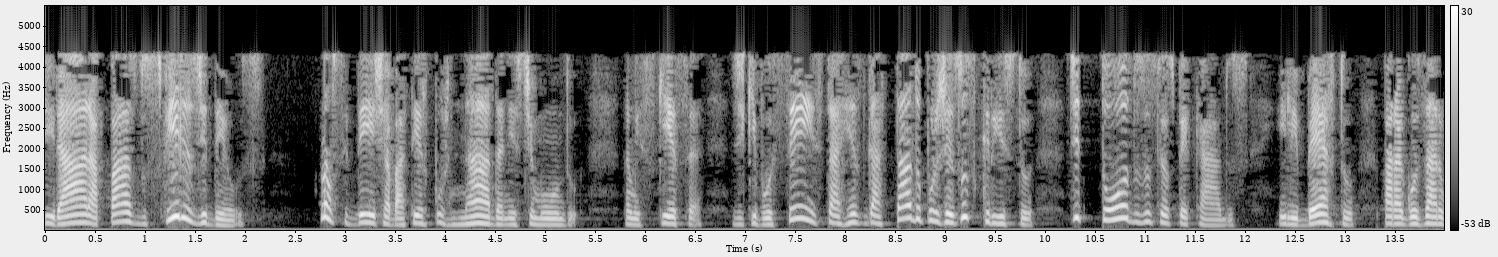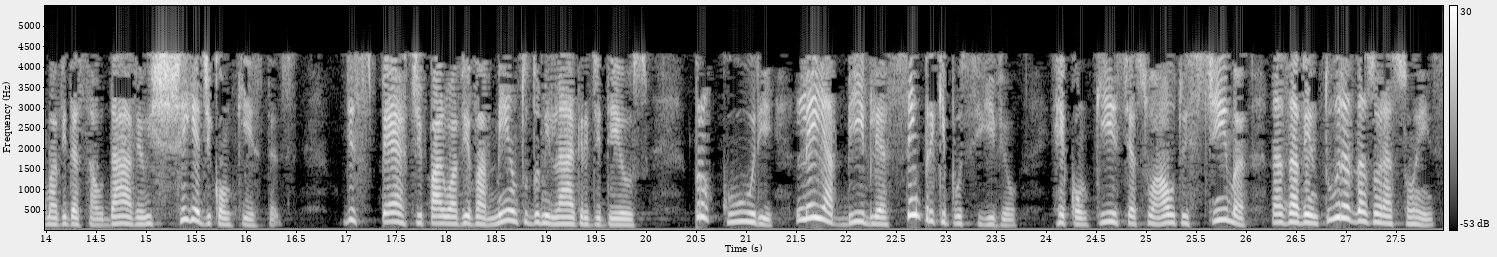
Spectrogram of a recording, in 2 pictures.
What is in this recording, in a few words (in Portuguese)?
FORÇA E OTIMISMO - F; Telemensagens 2017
